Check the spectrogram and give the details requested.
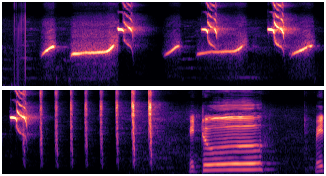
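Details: Parrot talking with rising whistles and squeaky chirps in close succession, a quick series of crisp clicks, then a drawn-out buzzy, nasal note rich in overtones near the end.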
